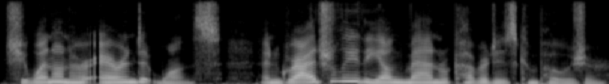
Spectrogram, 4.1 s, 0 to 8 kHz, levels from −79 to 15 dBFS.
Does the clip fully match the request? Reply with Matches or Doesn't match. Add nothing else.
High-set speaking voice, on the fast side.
Matches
